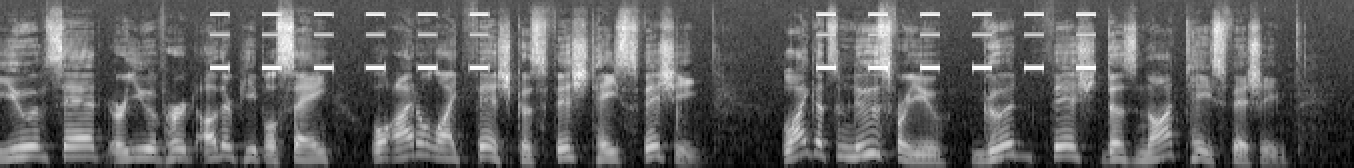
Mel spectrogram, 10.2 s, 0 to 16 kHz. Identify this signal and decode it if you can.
Beep code, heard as a piezo beeper, played twice, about 3950 Hz, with speech in English. 6 short. In AMI BIOS tables: keyboard controller gate A20 failure; in Dell tables: video card failure.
